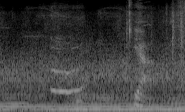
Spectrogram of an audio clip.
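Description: A dog gives one short whine a little over half a second in, over a steady low hum.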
